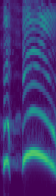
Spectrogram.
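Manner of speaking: very high, loud, joyful whoop.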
